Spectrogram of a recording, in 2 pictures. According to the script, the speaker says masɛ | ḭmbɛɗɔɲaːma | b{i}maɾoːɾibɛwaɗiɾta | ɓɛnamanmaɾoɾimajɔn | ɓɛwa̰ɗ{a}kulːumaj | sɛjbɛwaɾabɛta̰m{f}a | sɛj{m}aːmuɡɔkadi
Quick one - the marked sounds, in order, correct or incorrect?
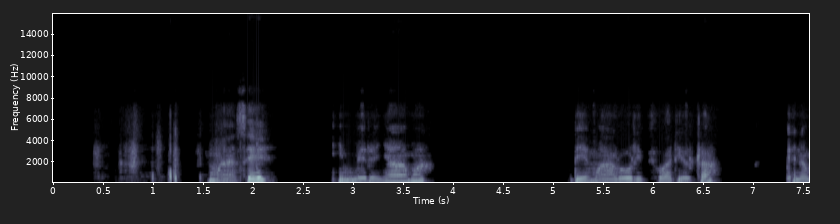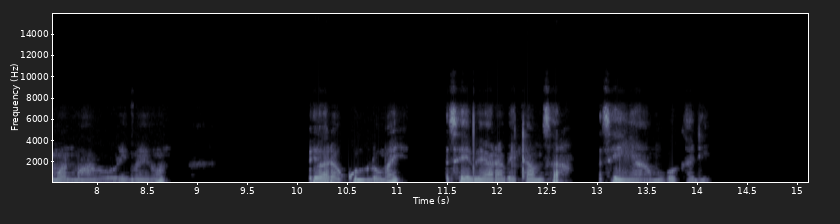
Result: incorrect, correct, incorrect, incorrect

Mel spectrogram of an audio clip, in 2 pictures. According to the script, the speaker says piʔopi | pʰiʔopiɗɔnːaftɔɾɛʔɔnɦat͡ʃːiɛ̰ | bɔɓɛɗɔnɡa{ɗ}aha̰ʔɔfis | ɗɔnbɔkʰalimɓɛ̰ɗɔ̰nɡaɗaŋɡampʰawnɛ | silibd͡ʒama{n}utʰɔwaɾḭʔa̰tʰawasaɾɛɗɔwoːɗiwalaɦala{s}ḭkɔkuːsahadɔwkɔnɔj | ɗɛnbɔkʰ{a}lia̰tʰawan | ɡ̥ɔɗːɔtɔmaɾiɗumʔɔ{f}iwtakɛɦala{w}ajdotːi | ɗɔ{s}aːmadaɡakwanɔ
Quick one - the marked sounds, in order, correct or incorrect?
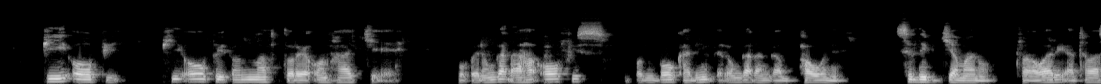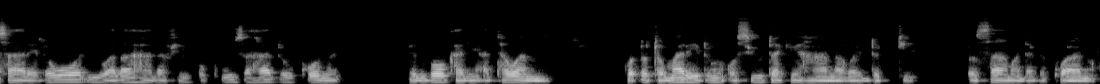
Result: correct, correct, incorrect, correct, incorrect, correct, correct

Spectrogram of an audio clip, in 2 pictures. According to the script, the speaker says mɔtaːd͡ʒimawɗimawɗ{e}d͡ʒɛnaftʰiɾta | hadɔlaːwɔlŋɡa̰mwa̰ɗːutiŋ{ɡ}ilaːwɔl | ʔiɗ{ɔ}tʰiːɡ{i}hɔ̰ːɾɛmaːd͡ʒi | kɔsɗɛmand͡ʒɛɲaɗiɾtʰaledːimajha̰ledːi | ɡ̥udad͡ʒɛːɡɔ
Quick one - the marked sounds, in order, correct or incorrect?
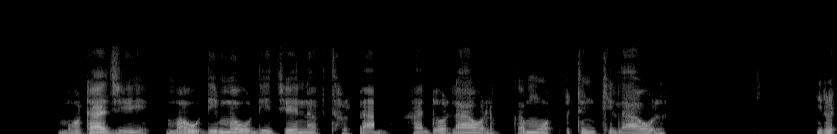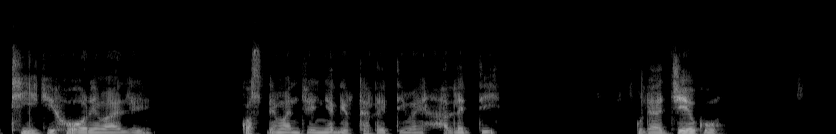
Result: incorrect, incorrect, correct, correct

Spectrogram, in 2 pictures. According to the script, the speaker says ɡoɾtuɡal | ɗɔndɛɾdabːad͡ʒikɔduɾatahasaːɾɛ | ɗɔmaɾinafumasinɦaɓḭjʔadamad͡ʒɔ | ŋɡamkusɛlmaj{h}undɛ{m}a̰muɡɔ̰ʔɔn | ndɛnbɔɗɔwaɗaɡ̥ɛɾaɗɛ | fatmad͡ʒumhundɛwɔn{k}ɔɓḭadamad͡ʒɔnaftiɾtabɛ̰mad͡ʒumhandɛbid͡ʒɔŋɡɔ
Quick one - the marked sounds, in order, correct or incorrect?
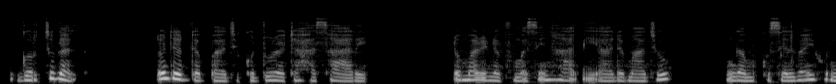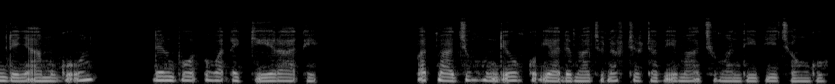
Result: correct, incorrect, correct

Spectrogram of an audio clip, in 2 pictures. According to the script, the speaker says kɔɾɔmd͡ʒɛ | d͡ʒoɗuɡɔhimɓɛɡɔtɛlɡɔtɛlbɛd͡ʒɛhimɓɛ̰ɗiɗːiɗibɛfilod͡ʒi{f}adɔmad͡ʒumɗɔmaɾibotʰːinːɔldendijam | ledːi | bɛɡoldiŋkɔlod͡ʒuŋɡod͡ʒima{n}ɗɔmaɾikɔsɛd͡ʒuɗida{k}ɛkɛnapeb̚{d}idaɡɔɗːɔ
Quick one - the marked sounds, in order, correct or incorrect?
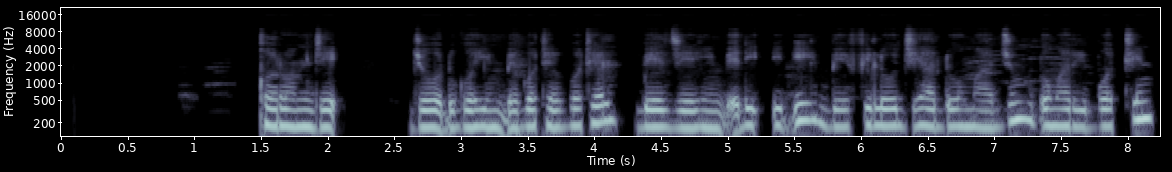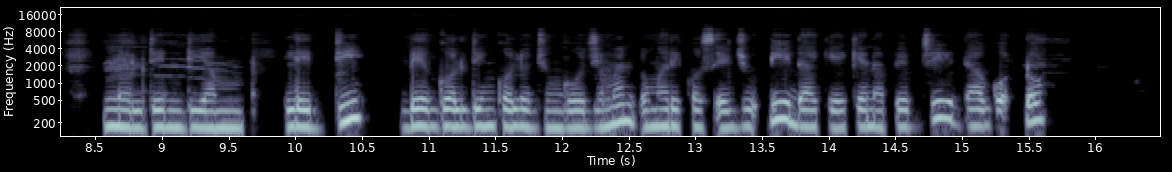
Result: incorrect, correct, correct, incorrect

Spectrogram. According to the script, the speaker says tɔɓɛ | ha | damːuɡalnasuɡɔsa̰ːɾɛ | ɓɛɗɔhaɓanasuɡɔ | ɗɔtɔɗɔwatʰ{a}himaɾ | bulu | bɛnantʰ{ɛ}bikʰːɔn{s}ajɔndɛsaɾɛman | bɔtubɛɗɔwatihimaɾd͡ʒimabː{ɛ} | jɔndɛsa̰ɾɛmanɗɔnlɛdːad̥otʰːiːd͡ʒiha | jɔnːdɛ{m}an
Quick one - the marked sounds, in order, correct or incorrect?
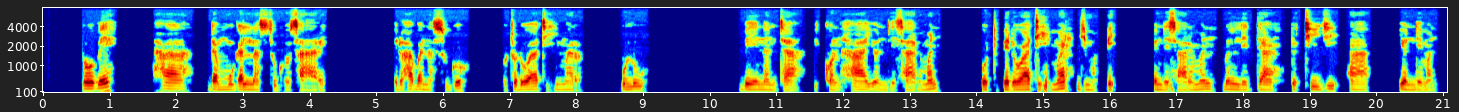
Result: incorrect, incorrect, incorrect, correct, correct

